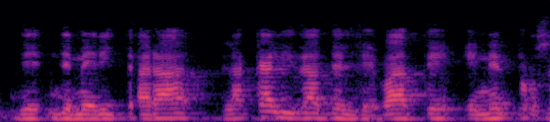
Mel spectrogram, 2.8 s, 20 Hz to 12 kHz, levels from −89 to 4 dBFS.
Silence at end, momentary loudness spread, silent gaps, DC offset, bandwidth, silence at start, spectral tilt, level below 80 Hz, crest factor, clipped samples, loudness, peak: 0 s; 4 LU; none; under 0.1%; 5.8 kHz; 0 s; -5.5 dB/octave; -72 dBFS; 18 dB; under 0.1%; -37 LUFS; -18 dBFS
